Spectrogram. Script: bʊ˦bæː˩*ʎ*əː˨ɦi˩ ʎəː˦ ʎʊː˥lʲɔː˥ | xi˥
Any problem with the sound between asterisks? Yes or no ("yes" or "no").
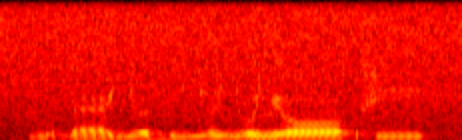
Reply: no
